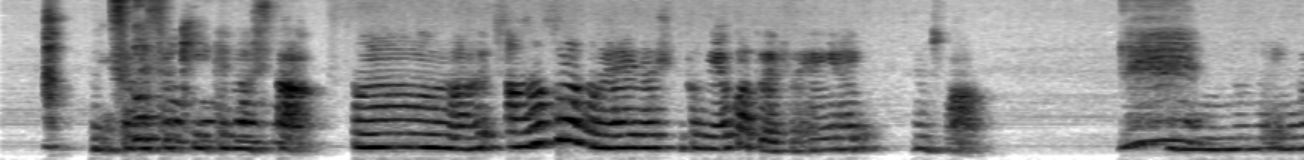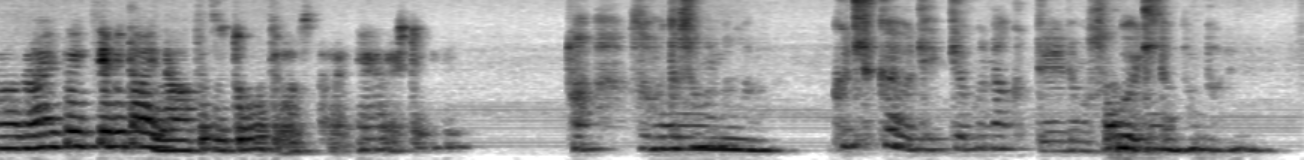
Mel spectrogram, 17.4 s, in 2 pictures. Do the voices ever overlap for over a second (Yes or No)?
Yes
